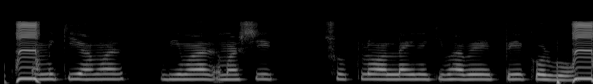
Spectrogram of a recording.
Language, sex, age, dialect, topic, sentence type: Bengali, female, 18-24, Northern/Varendri, banking, question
